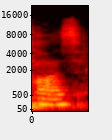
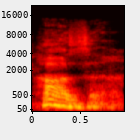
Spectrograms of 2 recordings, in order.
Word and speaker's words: Haase: CLOSE. IT'S HAASE. HAASE. IT GETS MISPRONOUNCED A LOT.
